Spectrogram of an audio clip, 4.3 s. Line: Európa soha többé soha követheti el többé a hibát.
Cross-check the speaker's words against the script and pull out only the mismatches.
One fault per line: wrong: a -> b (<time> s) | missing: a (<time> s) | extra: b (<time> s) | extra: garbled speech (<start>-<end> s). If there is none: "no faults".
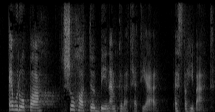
wrong: soha -> nem (2.1 s)
wrong: többé -> ezt (3.4 s)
